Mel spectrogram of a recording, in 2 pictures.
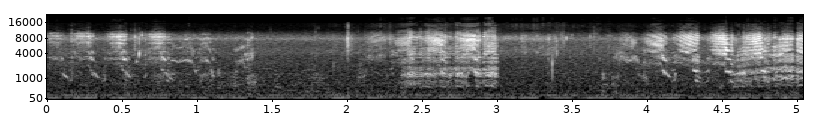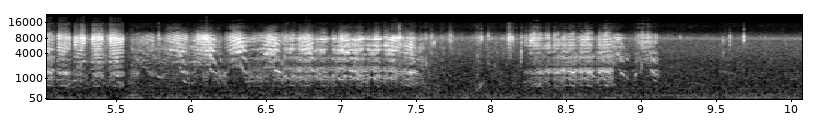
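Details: Young female goose, a gosling, giving strange loud honking noises: harsh, buzzy squealing bursts of a second or so, repeated in a rough series with short gaps, over a steady low hum.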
